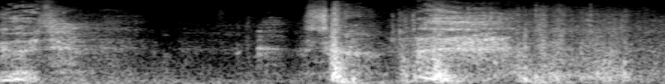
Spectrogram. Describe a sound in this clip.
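A man grunts and strains with effort.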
